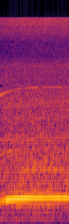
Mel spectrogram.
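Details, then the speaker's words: Bissell vacuum cleaner before repair: only a clean, steady motor whine with no brush thrum, because the beater roller isn't turning due to a broken drive belt. "this side no roller do we we got no beater going on"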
